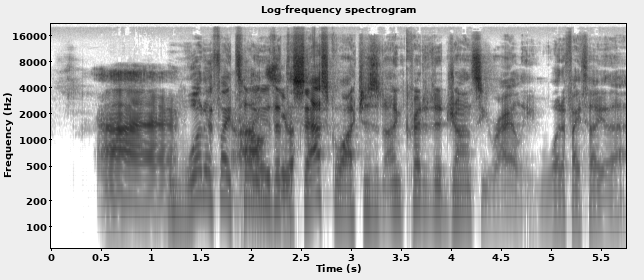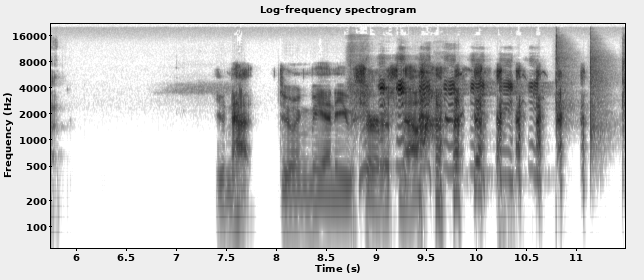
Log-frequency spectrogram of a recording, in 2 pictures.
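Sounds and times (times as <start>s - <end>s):
speech: 0.4s - 5.9s, 7.4s - 10.4s
laughter: 1.2s - 5.6s, 8.7s - 11.4s
hand clapping: 10.7s - 11.4s.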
